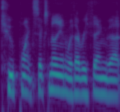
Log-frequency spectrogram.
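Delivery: normal talking voice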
